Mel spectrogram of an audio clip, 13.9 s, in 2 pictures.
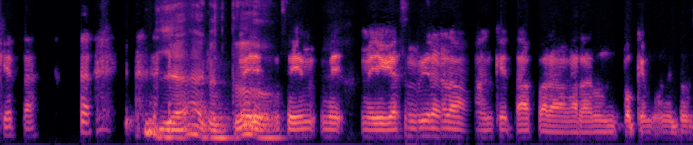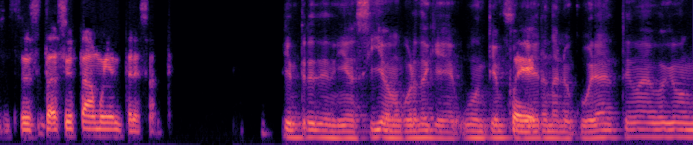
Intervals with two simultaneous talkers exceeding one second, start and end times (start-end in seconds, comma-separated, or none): none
